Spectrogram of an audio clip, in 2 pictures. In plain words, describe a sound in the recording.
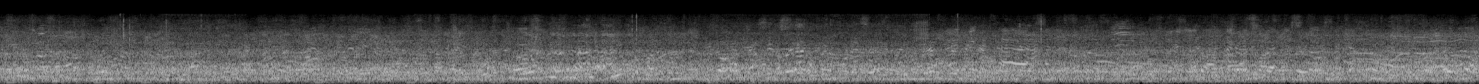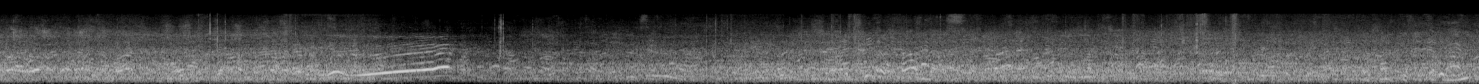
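A large crowd of women and men chants and shouts loudly outdoors.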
